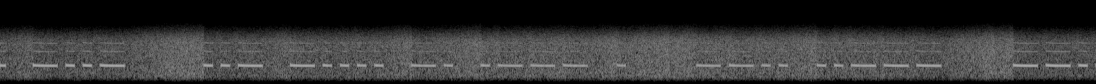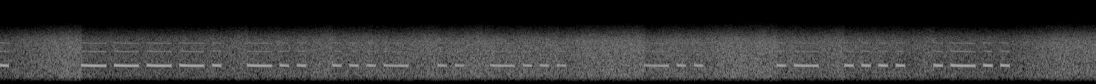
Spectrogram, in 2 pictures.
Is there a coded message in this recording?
Yes: Morse code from 0.0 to 21.1 s, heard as a keyed tone, hand-sent with a paddle, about 14 wpm, 880 Hz, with radio static. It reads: … U6NJE Z2 Z 9DVIB D AHL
